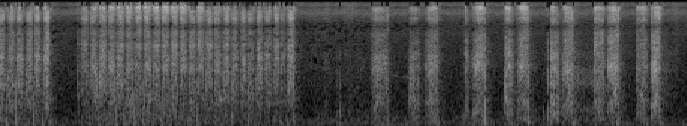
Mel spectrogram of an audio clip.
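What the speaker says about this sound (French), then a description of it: "Je lime vraiment comme ça." Gel nails being filed with a nail file: steady continuous rasping strokes close up, then shorter separate scrapes in a quicker rhythm, with no voices.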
